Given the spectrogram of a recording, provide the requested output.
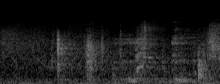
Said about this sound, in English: Sound of turning pages here now, just to prove that this is all going out live, or at least was recorded that way.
